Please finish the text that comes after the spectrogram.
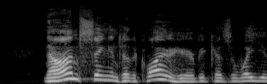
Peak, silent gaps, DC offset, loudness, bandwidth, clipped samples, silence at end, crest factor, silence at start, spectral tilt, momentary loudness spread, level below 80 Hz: -6 dBFS; none; under 0.1%; -24 LUFS; 16 kHz; under 0.1%; 0 s; 20 dB; 0.45 s; -6 dB/octave; 14 LU; -70 dBFS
